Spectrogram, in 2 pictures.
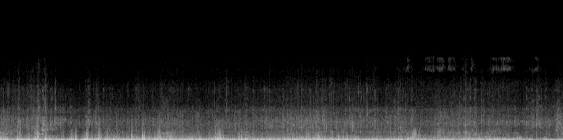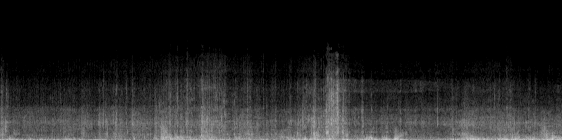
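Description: Mountain bike riding fast down a dry dirt trail: heavy wind buffeting on the microphone over tyre noise, with the bike rattling and knocking over bumps, and a sharper clatter about nine seconds in.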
